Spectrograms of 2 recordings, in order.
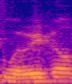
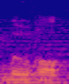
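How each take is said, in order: First: The name is said clearly, in a standard way. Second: The name is said mumbled, in a local way. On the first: "it is Louisville" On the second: "everybody from around here says it like Louisville because we all talk like we got rocks in our mouth"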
